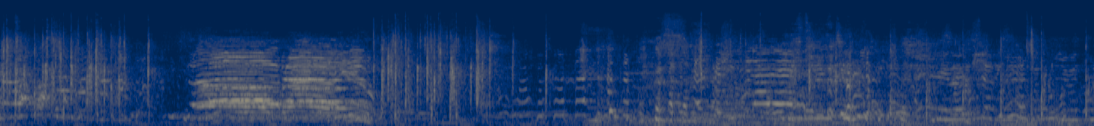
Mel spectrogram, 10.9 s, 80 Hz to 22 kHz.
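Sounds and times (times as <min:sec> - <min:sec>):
group of people chattering: 0:01.3 - 0:10.9.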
